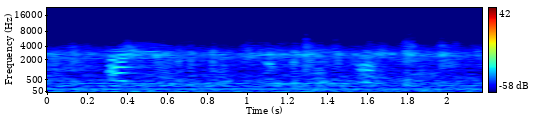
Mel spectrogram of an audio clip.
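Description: Faint squeaks of newborn golden retriever puppies: one quick falling squeak about a third of a second in, then a few fainter chirps, over a low steady hum.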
